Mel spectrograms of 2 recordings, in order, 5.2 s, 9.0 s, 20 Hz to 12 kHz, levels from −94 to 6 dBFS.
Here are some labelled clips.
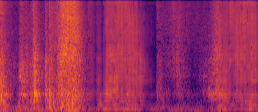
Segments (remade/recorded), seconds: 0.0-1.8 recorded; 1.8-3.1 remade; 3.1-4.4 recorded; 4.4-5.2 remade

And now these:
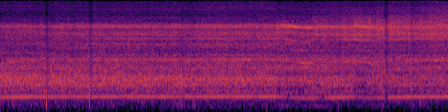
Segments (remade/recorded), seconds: 0.0-9.0 recorded

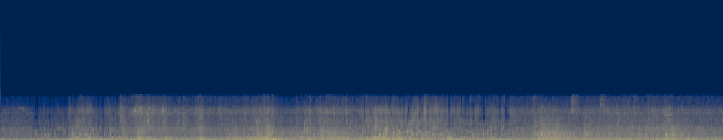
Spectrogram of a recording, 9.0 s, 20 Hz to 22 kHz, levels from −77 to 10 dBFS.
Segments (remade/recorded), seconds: 0.0-0.4 recorded; 0.4-1.5 remade; 1.5-4.5 recorded; 4.5-6.4 remade; 6.4-9.0 recorded

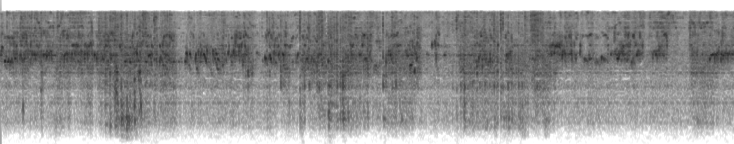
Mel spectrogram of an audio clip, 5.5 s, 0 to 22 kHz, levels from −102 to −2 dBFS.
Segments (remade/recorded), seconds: 0.0-2.5 recorded; 2.5-5.5 remade

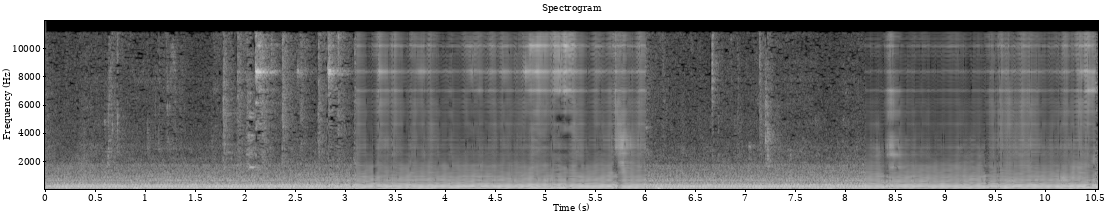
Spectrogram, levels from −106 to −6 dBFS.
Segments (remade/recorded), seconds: 0.0-3.1 recorded; 3.1-6.0 remade; 6.0-8.2 recorded; 8.2-10.5 remade

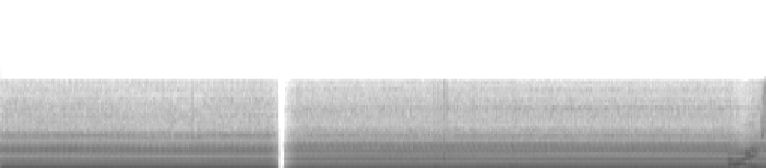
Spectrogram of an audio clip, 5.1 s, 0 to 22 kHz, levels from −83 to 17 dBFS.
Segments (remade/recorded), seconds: 0.0-5.1 recorded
